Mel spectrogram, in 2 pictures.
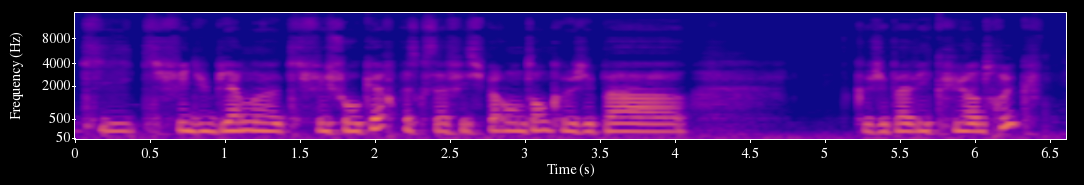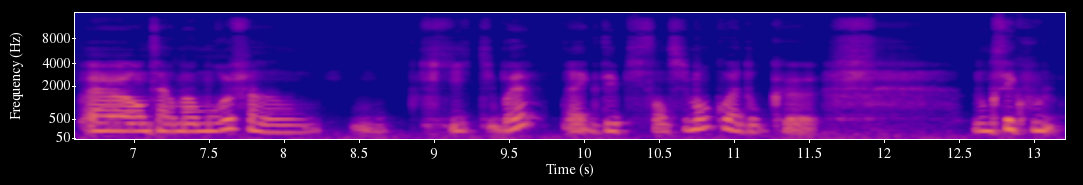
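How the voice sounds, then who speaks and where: A woman's voice: mid-range voice, a little mellow, breathy edge. A woman from southwest France talking candidly and informally in a casual personal vlog. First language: French. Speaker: vlogger.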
